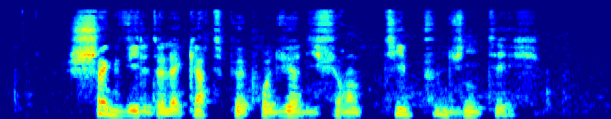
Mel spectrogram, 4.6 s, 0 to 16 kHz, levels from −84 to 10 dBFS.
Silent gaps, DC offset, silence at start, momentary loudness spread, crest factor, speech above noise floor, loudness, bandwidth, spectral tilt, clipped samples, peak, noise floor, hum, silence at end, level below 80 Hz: none; under 0.1%; 0.55 s; 18 LU; 22 dB; 39 dB; -22 LUFS; 11.5 kHz; -2.5 dB/octave; under 0.1%; -2 dBFS; -62 dBFS; none; 0.6 s; -72 dBFS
